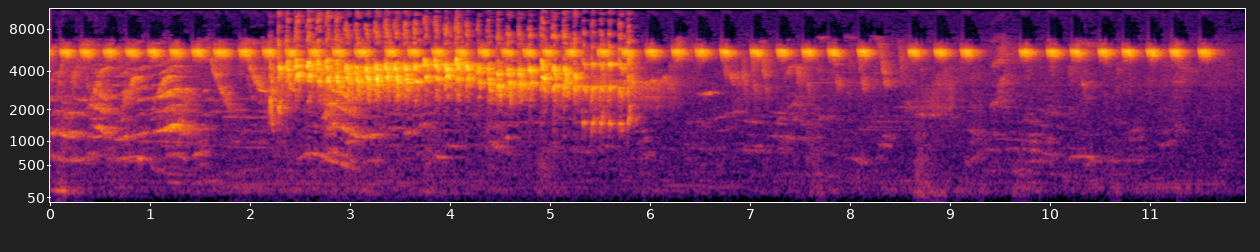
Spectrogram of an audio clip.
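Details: Captive East Java greater green leafbird singing cililin-style phrases: a dense, rich burst of jumbled twittering and trills for about four seconds, over a steady high pip repeated roughly three times per second throughout.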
